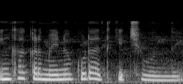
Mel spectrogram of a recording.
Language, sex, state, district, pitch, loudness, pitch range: Telugu, female, Telangana, Nalgonda, 235 Hz, -16 LUFS, 215-255 Hz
